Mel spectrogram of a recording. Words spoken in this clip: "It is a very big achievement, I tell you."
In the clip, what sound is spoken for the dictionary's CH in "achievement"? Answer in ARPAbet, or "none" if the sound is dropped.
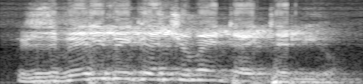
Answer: S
